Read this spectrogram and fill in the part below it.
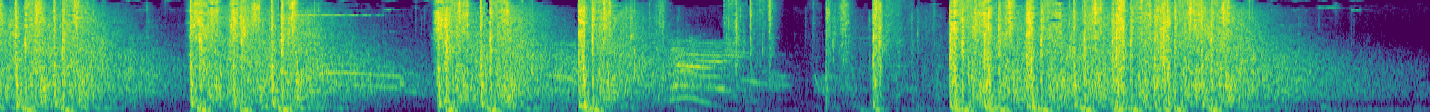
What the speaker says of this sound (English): we'll see if we can give this guy a couple quick headshots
